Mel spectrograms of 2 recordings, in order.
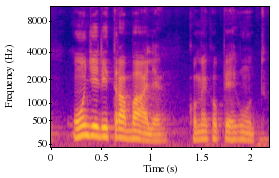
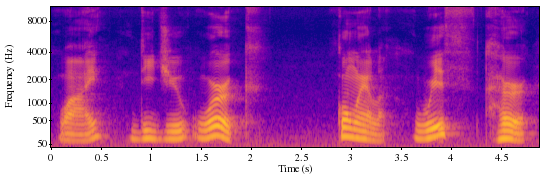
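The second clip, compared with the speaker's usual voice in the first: slow dictation; much slower than usual. Shown as a demonstration.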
